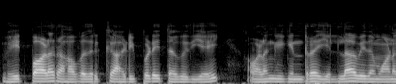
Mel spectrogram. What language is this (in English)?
Tamil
